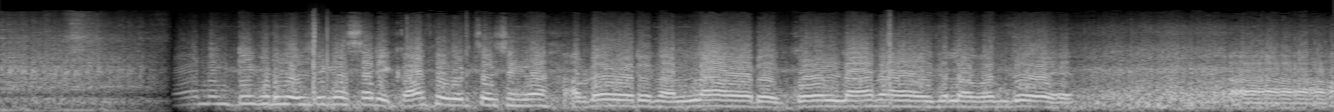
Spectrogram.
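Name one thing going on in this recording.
A motorcycle engine runs steadily.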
